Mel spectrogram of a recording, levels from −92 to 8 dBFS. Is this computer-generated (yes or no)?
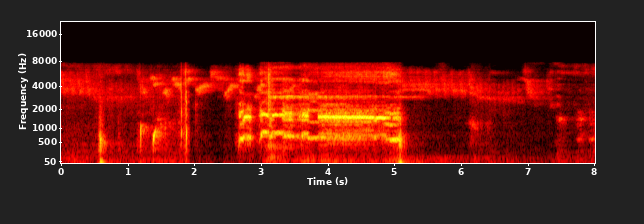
yes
